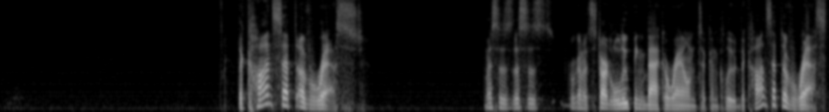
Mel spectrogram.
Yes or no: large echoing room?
yes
